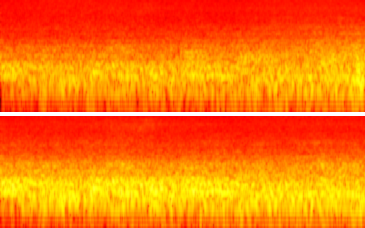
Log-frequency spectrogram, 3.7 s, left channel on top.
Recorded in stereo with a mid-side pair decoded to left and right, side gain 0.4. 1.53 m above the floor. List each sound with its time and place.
Only background noise.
